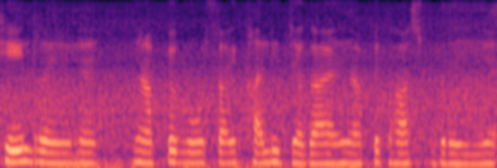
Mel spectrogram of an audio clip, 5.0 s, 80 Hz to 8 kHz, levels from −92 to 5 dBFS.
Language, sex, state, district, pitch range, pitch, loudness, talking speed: Hindi, female, Haryana, Rohtak, 175-190 Hz, 180 Hz, -18 LUFS, 195 wpm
